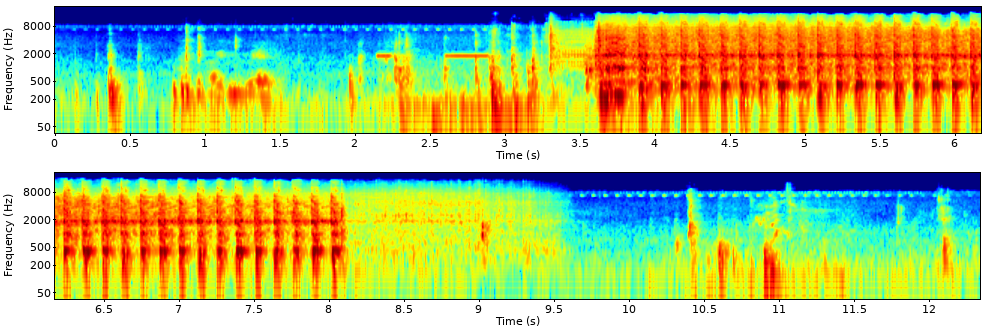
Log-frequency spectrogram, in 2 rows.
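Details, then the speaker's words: 1999 Subaru after engine install, cold, three spark plugs still in, throttle held wide open: steady starter cranking about 230 beats a minute with even compression pulses for a compression check; healthy, even crank. "it's still cold cold compression you got three of the plugs in i'll hold the throttle wide open and we'll see what happens"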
